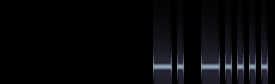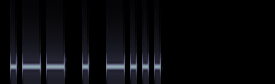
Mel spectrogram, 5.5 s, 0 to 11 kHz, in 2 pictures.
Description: Morse code, heard as a keyed tone, about 20 wpm, 700 Hz. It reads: N6WEB
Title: Speed Racing - USA Call Signs 17wpm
